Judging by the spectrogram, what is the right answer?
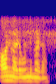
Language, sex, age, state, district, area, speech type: Telugu, male, 30-45, Andhra Pradesh, Vizianagaram, urban, conversation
